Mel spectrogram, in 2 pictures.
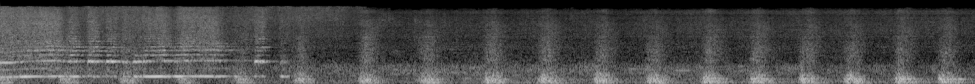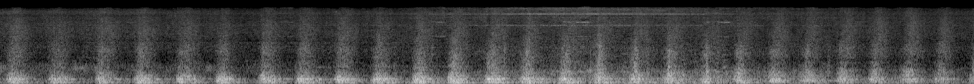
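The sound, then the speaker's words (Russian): A steam train pulls away from a station platform: a sharp whistle blows first, then loud hissing chuffs settle into a steady rhythm and gradually quicken as the locomotive gathers speed, prominent with no talking. “При третьем звонке я горячо припал к ее руке, она коснулась губами моей щеки, я вскочил в вагон, он толкнулся и двинулся.”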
